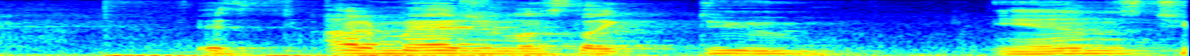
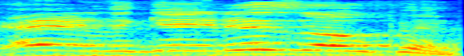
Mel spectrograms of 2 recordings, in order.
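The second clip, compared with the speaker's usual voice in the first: alarm shout; 12 semitones higher, 3 dB louder than usual. Acted. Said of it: "Can I lend to that? Like".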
